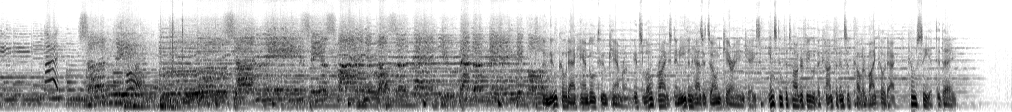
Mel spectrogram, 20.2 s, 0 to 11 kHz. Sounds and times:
Music: 0.0s - 20.2s
Speech: 10.9s - 19.2s.

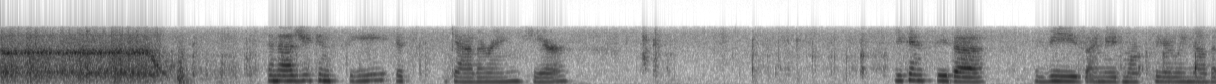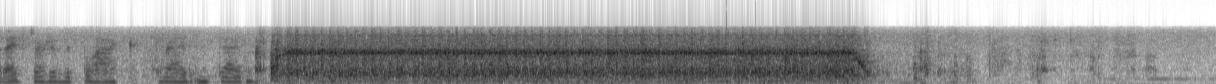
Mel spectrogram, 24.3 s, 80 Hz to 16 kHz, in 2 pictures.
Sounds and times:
Speech: 2.7s - 5.8s, 8.9s - 14.8s.

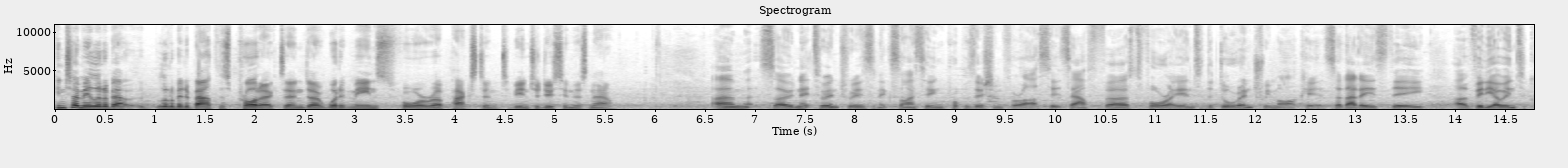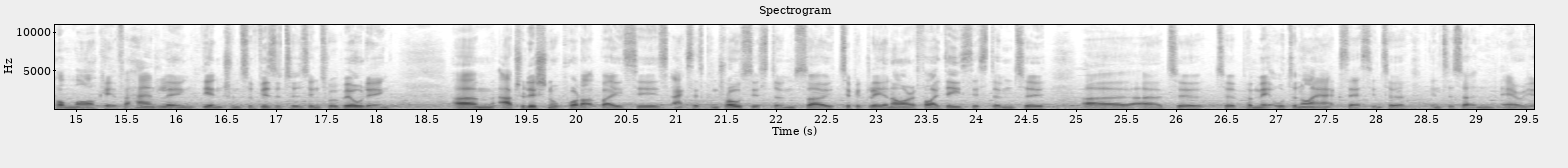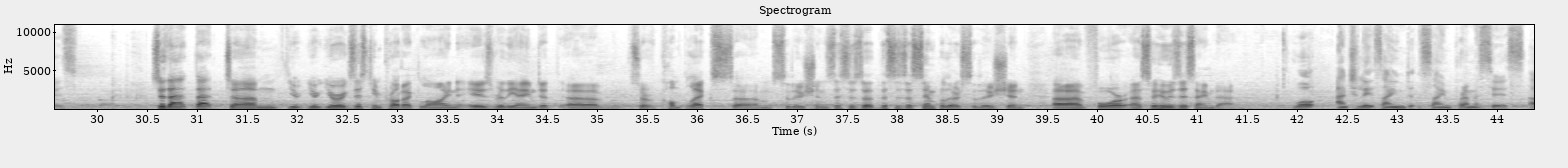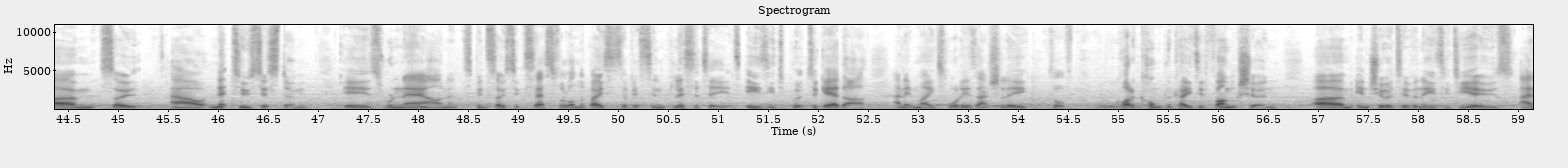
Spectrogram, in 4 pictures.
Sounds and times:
Speech: 0.0s - 5.6s, 6.6s - 18.2s, 18.8s - 29.8s, 30.6s - 59.1s
Music: 0.0s - 59.1s.

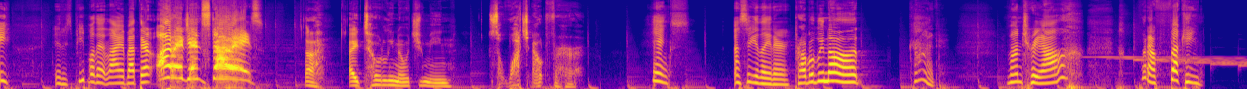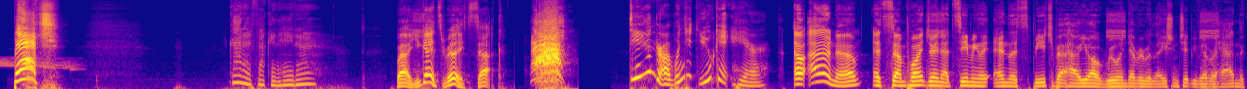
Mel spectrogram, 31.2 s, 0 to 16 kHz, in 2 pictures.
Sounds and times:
Music: 0.0s - 16.7s
Speech: 23.5s - 31.1s.

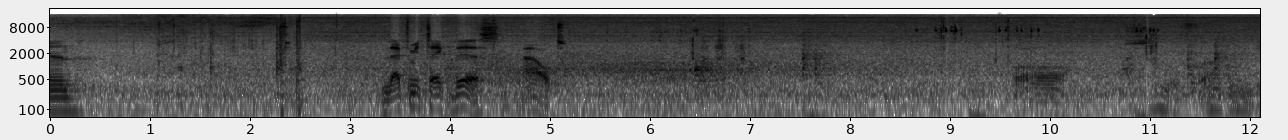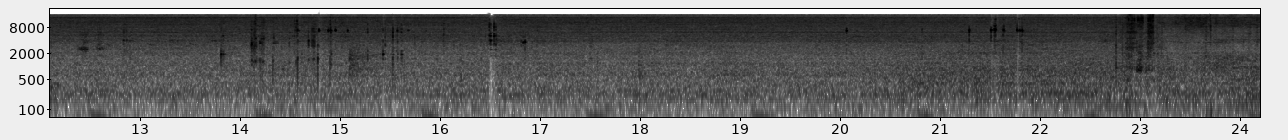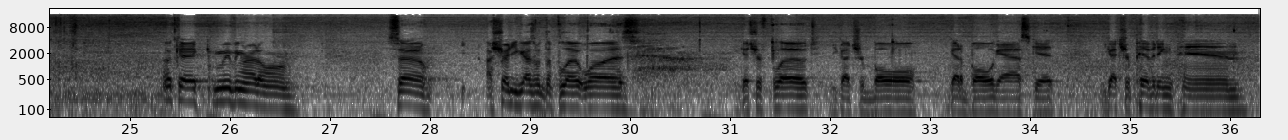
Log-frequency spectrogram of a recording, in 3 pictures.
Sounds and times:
Speech: 0.0s - 0.4s, 3.3s - 5.2s, 9.6s - 10.2s, 10.8s - 12.7s, 25.3s - 26.8s, 27.6s - 30.2s, 31.1s - 36.2s.

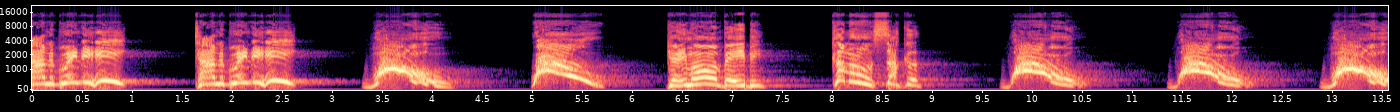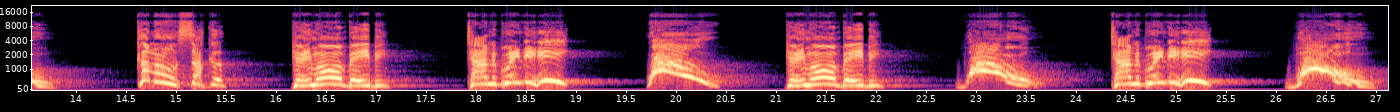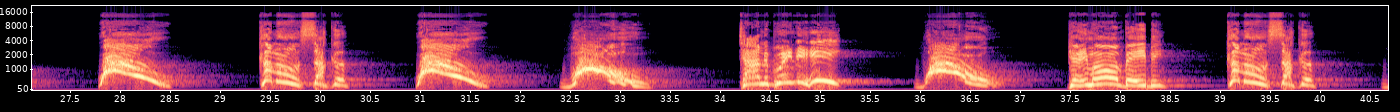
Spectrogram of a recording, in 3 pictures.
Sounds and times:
Speech: 0.0s - 1.0s, 1.6s - 2.7s, 6.4s - 7.4s, 8.0s - 9.0s, 14.6s - 15.6s, 16.2s - 17.2s, 17.9s - 19.0s, 21.1s - 22.1s, 24.4s - 25.4s, 29.4s - 30.3s, 34.2s - 35.2s, 36.0s - 36.8s, 37.5s - 38.5s, 39.1s - 40.0s.

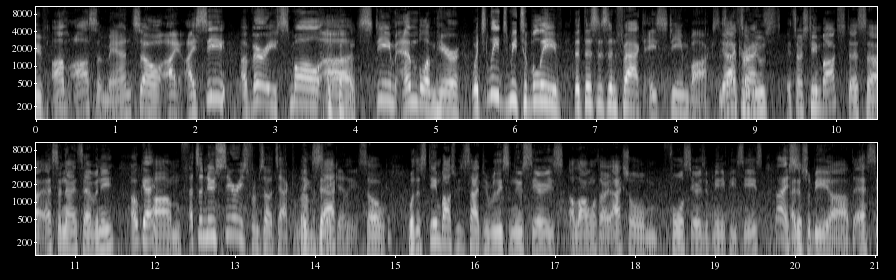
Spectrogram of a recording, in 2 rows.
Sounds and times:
Speech: 0.0s - 21.0s.

